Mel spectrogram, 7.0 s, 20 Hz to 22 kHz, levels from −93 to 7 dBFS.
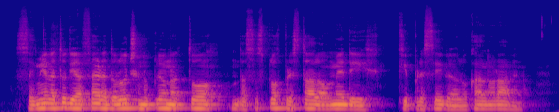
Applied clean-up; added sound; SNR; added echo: neural mask model Resemble Enhance denoiser.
